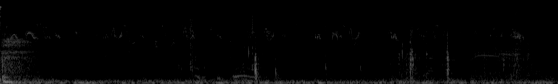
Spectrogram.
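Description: Quiet open-air ambience: a faint low rumble with scattered short, faint bird chirps.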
